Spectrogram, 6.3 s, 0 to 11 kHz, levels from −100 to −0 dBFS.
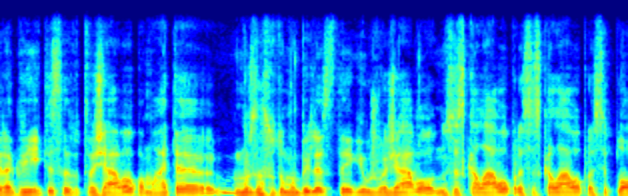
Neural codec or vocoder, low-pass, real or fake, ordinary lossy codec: none; 9.9 kHz; real; Opus, 64 kbps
